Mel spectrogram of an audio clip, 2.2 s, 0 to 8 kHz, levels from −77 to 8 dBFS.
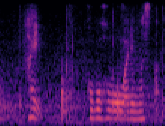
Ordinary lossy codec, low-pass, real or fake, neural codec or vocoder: AAC, 48 kbps; 7.2 kHz; real; none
